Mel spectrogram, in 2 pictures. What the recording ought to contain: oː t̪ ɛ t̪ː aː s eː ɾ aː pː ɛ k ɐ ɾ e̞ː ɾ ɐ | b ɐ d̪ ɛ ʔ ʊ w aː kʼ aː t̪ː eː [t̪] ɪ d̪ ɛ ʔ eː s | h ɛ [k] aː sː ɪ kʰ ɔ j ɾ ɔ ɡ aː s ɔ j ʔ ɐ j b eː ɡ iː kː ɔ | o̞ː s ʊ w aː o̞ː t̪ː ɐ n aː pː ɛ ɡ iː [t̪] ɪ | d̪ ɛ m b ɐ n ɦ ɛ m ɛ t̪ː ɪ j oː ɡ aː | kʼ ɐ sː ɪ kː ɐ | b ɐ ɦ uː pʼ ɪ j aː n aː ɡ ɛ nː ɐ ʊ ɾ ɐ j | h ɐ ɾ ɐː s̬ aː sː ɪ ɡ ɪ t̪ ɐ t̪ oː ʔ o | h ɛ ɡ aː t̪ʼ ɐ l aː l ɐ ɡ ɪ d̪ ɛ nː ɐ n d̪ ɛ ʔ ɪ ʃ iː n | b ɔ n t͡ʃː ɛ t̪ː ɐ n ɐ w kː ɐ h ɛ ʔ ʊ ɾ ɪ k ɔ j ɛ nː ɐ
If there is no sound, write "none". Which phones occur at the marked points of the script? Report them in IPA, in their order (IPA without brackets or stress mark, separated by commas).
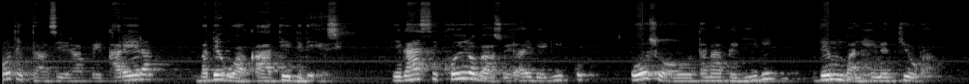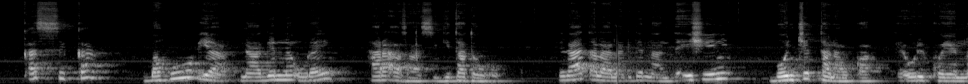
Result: d̪, ɡ, d̪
